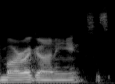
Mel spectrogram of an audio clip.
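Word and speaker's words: Maragni: and so you know my last name is maragani it's m a r a g n i and he would spell it Maharani and so in Hindi Maharani means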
